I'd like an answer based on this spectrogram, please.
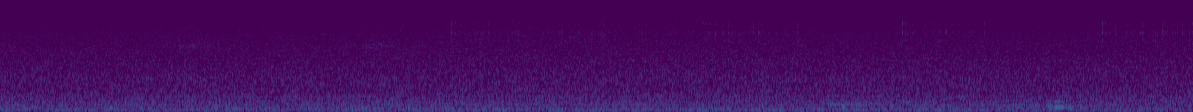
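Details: Steady broadband hiss, like rushing air or a fan, fills the whole recording with no distinct calls.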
